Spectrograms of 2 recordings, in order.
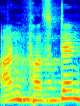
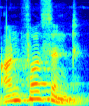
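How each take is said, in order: First: The t sound in the middle is pronounced. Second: The t sound in the middle is silent. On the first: The speaker calls it wrong. "আনফাস্টেন্ড হবে না" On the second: The speaker calls it right. "T will remain silent"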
